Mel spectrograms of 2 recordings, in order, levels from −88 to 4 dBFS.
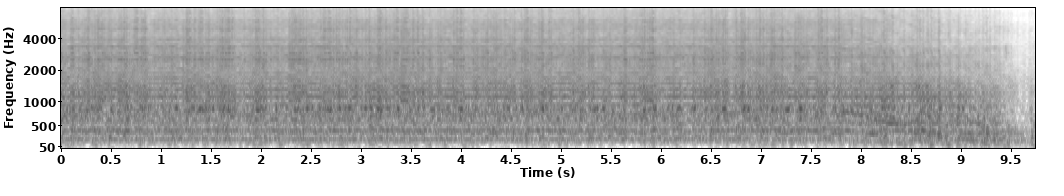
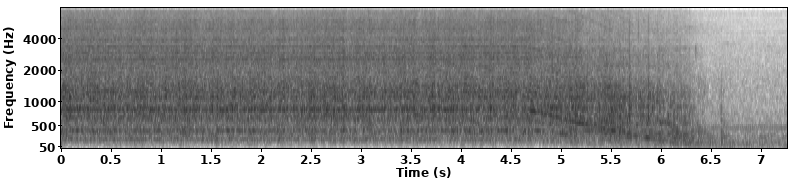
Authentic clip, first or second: second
